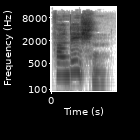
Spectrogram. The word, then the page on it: foundation: British English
